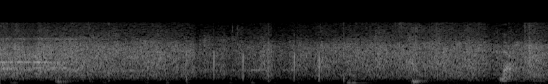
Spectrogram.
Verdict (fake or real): real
